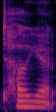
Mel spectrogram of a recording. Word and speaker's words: Taoyuan: So if you spell it with, the alphabet, it's Taoyuan. Close. Yuan. Taoyuan.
